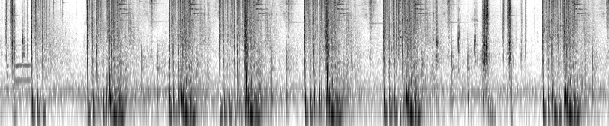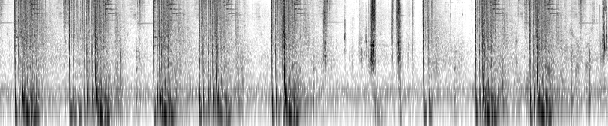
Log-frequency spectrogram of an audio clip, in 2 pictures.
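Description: Repeated bursts of automatic gunfire from guns in the video game ALARA Prime, loud sharp volleys coming in regular clusters with short pauses between them, and occasional speech under the shooting.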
